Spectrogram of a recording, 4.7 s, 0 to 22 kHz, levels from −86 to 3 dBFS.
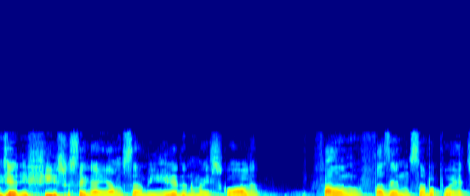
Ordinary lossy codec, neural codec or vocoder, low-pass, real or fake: MP3, 64 kbps; codec, 16 kHz, 4 kbps, FreqCodec, larger model; 7.2 kHz; fake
